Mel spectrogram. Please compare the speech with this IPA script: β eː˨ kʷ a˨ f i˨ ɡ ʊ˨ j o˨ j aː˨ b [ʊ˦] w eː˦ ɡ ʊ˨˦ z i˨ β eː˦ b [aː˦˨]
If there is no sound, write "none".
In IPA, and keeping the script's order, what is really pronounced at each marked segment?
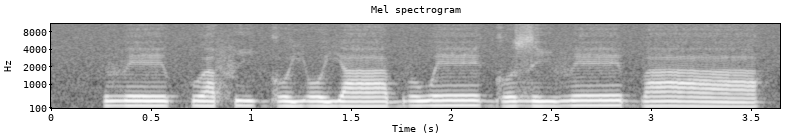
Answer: ʊ˦, aː˦˨

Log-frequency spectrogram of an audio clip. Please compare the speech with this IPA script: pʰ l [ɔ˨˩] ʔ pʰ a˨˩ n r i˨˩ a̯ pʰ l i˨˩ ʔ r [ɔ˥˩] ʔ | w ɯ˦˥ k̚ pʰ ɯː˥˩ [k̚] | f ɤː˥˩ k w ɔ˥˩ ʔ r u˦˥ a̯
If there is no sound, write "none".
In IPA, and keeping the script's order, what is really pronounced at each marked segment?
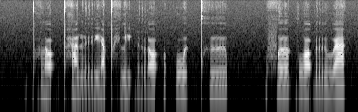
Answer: ɔ˨˩, ɔ˥˩, p̚

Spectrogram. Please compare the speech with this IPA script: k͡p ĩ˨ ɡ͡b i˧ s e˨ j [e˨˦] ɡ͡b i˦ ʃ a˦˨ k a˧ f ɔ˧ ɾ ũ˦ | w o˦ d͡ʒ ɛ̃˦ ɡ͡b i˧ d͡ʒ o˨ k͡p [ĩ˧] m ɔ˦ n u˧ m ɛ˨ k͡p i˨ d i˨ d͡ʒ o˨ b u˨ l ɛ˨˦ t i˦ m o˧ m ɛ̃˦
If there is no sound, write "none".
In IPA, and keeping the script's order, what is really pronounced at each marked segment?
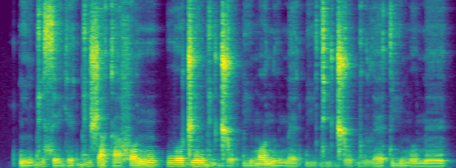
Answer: e˨˦, i˧

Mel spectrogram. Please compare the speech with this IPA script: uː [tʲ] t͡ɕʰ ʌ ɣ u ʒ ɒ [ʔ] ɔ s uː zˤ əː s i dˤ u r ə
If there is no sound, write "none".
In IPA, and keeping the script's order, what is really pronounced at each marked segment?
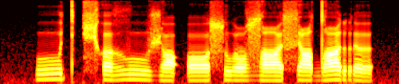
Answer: tʲ, ʔ

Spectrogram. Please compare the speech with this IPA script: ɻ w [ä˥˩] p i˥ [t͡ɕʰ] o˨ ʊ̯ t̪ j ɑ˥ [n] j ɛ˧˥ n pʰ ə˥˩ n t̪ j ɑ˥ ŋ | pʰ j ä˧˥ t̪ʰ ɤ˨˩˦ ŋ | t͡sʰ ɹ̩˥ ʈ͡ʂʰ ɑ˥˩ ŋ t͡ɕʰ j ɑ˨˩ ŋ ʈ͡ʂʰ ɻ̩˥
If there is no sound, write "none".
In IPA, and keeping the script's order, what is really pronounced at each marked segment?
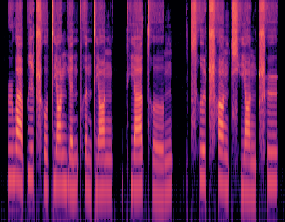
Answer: ä˥˩, ʈ͡ʂʰ, ŋ

